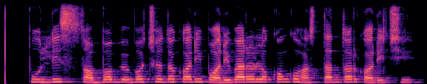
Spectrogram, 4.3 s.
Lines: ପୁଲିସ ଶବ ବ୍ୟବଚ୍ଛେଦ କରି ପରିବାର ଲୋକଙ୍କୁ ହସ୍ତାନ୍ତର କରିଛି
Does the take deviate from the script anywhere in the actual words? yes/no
no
